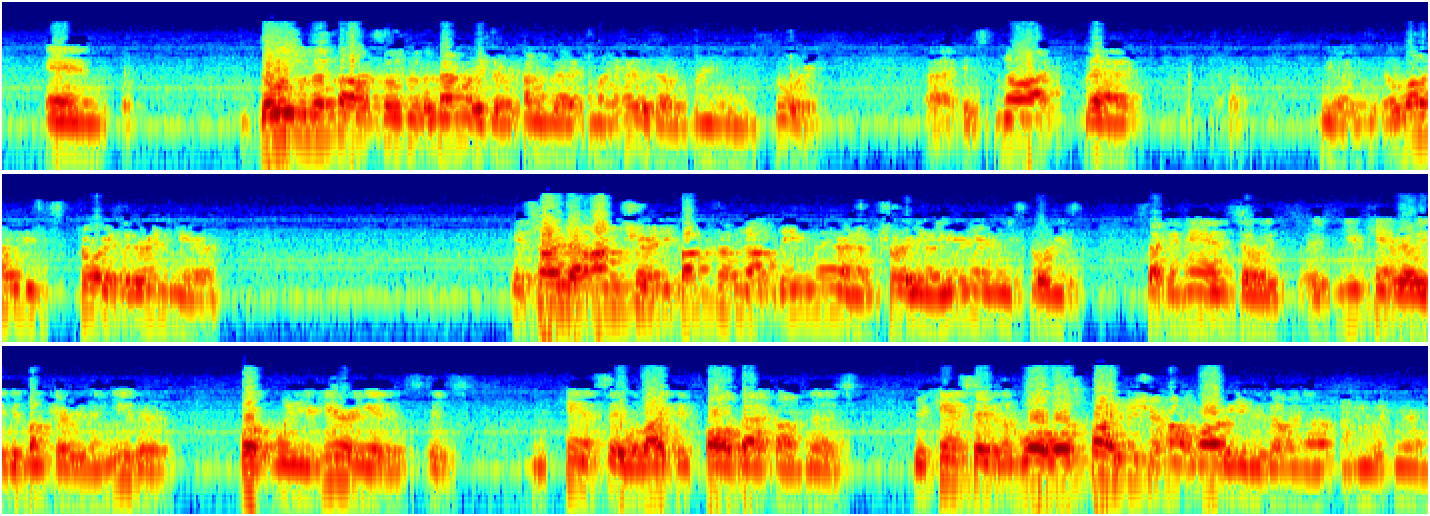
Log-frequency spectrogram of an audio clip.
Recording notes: With the Red Sox booting us off the WBSM airwaves, we attempt to record a podcast-only show through our webcam audio. Some technical problems hampered the quality of the audio. We do apologize for the poor quality of the audio.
